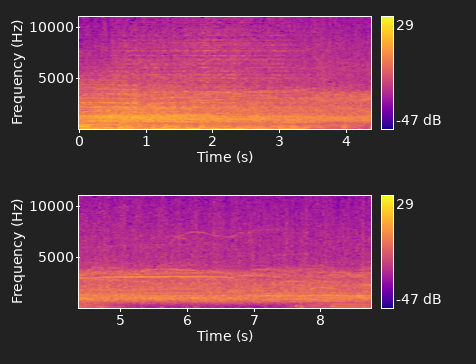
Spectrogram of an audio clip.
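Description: Music: a band's final chord ringing out after a last hit, its low notes fading away a few seconds in and leaving a quieter, fading wash.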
